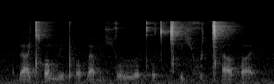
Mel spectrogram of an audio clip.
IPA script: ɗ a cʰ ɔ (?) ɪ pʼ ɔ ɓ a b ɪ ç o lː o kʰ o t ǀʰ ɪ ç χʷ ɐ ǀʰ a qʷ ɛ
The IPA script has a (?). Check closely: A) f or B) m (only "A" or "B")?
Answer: B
